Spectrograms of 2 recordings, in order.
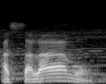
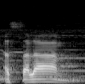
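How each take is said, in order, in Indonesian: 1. Kata ini diakhiri dengan vokal u. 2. Kata ini diakhiri dengan bunyi m.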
